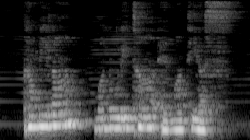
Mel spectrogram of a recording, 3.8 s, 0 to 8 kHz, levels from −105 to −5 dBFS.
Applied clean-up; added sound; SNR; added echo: classical method WPE with log-MMSE.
